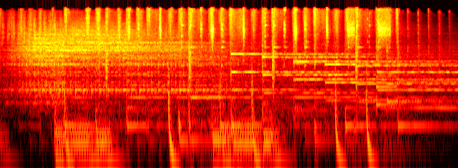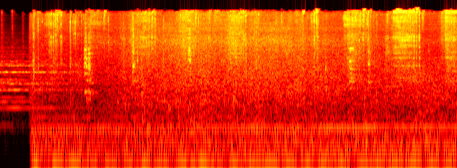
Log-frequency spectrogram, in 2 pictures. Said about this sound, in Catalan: I això que sentim és el so de les barques amarrades i el vent al Baix Empordà, concretament a l'Estartit.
